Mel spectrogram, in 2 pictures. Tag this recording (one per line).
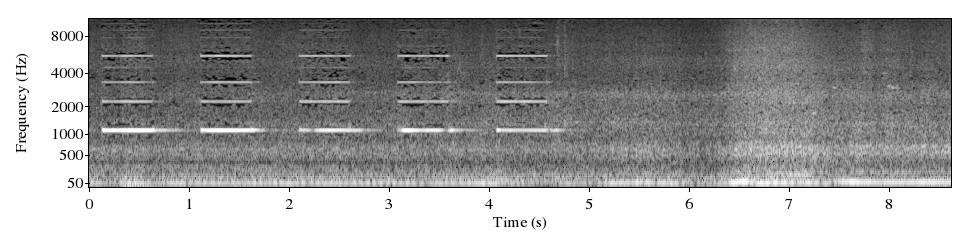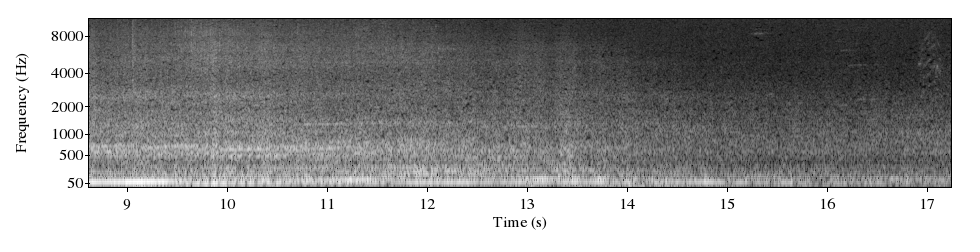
reverse
alarm
motor
drive
street
truck
engine
city
auto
